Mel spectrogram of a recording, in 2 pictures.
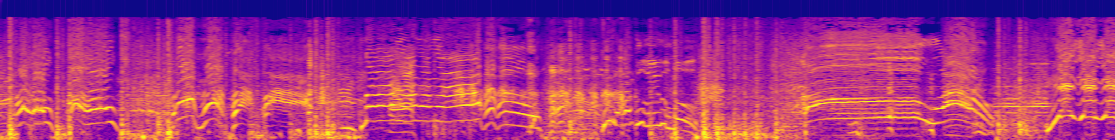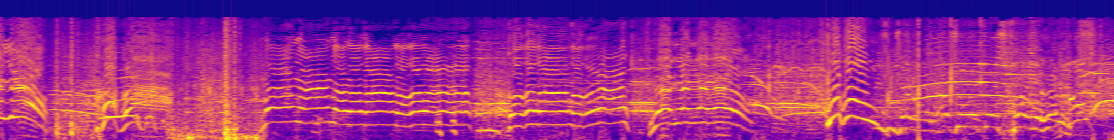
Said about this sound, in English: A truly amazing fireworks display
